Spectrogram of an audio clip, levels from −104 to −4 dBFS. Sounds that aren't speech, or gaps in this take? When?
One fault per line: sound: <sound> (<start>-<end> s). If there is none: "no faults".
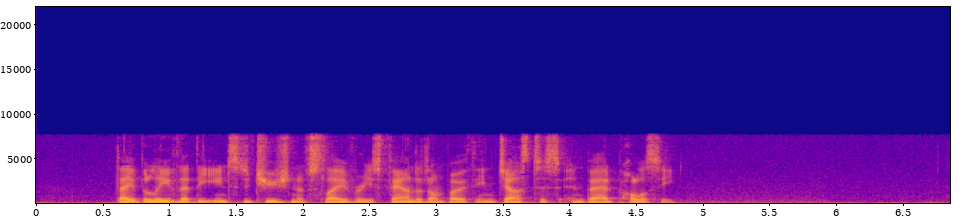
no faults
